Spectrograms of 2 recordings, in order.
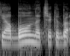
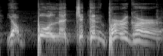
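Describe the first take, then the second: First: It is said in a plain, normal voice. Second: It is said in an odd, altered voice. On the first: "I wouldn't go like" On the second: "I changed my tone a little bit"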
